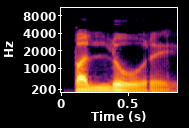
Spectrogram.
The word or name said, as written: pallore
